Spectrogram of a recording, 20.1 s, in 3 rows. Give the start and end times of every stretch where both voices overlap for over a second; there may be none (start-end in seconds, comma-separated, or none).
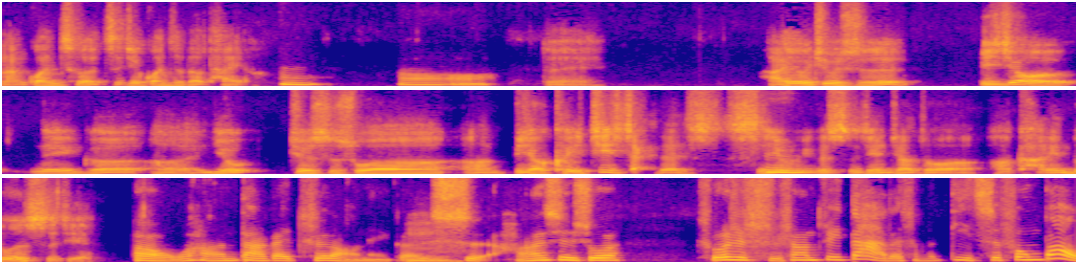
none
